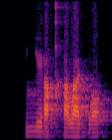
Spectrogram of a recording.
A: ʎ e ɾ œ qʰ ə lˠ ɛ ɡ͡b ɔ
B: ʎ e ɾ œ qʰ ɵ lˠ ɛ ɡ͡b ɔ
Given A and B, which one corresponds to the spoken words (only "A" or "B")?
A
